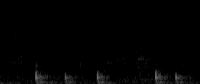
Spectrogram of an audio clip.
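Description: Dry-erase marker writing on a whiteboard: a string of short, faint squeaks, about three a second, one for each pen stroke of a word.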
